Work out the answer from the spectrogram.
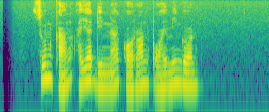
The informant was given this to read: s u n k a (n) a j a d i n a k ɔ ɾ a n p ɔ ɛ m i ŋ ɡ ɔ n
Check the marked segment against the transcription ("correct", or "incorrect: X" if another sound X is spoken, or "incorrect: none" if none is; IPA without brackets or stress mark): incorrect: ŋ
